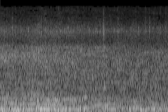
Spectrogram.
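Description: Steady outdoor background noise with a strong low rumble.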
